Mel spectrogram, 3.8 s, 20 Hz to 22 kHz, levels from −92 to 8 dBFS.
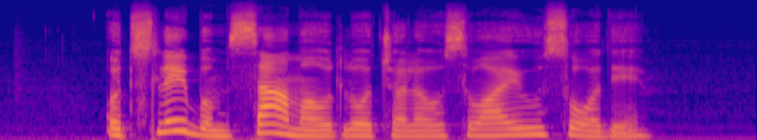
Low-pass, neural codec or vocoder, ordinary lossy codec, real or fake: none; none; none; real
